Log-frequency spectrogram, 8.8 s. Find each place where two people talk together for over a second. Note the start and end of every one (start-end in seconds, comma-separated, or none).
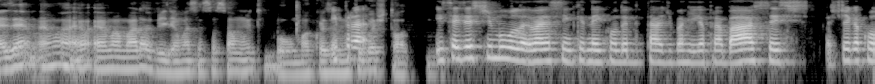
none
